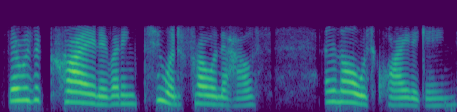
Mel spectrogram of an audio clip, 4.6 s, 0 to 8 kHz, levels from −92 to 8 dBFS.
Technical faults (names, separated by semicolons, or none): iLBC codec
